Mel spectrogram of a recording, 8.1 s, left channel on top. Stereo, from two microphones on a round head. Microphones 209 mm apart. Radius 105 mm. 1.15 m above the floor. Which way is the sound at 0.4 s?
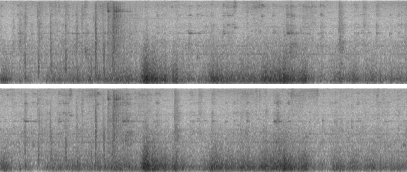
20° left (ahead or behind).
